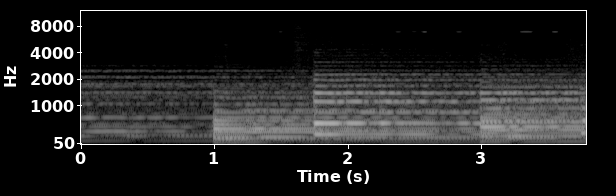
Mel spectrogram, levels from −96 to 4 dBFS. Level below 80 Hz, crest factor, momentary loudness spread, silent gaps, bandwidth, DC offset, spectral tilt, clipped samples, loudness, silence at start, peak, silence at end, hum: under -90 dBFS; 18 dB; 20 LU; none; 7.4 kHz; under 0.1%; -9 dB/octave; under 0.1%; -38 LUFS; 0 s; -20 dBFS; 0 s; none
